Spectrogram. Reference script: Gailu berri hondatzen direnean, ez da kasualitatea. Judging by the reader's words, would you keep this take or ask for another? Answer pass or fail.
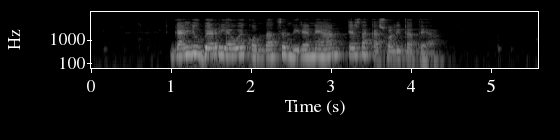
fail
